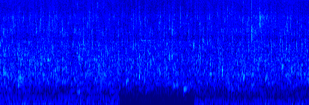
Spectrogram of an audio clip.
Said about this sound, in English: From here, it's hard not to drift off into a peaceful snooze, listening to the waterfalls over the rocks and the rainforest birds calling.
